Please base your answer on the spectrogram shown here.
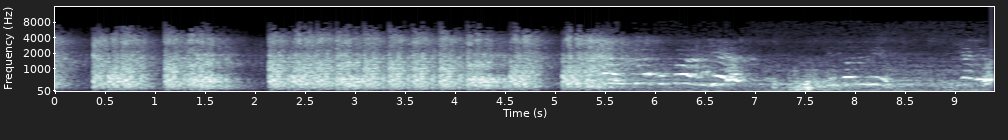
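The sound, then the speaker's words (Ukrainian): Loud, rapid bursts of gunfire as soldiers shoot at a Russian FPV drone that flew in very close to the netting, cracking in uneven volleys for several seconds, broken by brief pauses, before the shooting thins out and raised voices shout over scattered shots. “Намагаються відстрілюватися. Але дрон в небі.”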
